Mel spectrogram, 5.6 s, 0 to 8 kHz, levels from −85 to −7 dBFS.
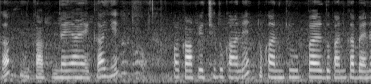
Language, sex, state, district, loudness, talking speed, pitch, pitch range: Hindi, female, Andhra Pradesh, Anantapur, -25 LUFS, 160 wpm, 250 Hz, 245-260 Hz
